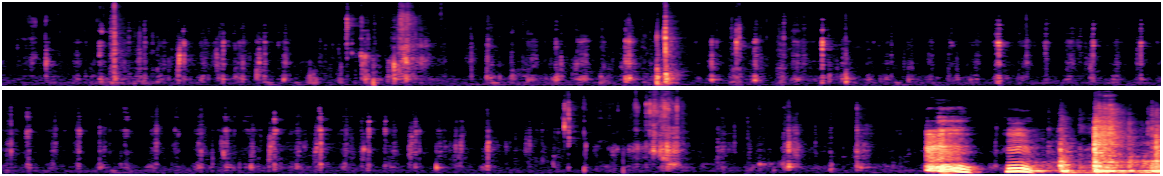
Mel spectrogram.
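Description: Close-miked chewing of pepperoni pizza, with soft wet mouth sounds and small crunches of the crust, a few louder crunches along the way. Near the end, two loud, wavering hummed vocal sounds made with the mouth full.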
